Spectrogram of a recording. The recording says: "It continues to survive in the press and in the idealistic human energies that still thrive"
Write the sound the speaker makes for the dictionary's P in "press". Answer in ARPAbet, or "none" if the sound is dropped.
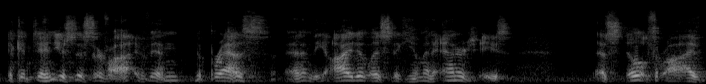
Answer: B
